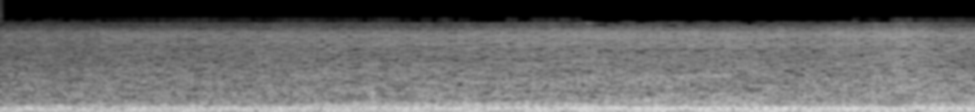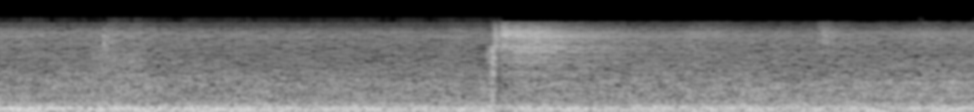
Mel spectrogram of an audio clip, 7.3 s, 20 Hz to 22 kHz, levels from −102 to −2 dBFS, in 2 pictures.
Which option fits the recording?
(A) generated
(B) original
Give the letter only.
B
